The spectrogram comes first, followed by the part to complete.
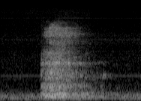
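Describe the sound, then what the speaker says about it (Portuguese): A deep inhale filling the chest followed by a slow, effortless exhale, a single soft airy breath heard close in a quiet room. "a gente pode encher o peito de ar e simplesmente soltar o ar sem esforço"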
